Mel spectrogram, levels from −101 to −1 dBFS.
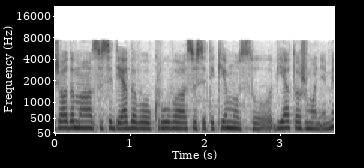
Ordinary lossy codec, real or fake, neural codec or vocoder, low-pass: MP3, 48 kbps; real; none; 7.2 kHz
